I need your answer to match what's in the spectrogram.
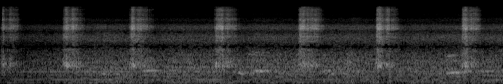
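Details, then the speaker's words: Fiat Linea Dualogic automated clutch on the bench, turned by hand: gritty rushing rasp about once a second. Worn clutch release bearing; the clutch disc is also worn out and the actuator is leaking oil. "O nosso rolamento, ó como que ele tá roncando,"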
